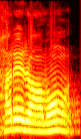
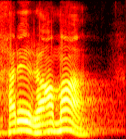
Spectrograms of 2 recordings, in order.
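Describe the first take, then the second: First: The last word ends with an 'o' vowel. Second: The last word ends with an 'a' vowel. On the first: The speaker calls it wrong. "It's not Hare Ramo" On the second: The speaker calls it right. "it's Hare Rama"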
